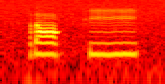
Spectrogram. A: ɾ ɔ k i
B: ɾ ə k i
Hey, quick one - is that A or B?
A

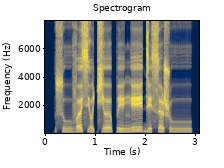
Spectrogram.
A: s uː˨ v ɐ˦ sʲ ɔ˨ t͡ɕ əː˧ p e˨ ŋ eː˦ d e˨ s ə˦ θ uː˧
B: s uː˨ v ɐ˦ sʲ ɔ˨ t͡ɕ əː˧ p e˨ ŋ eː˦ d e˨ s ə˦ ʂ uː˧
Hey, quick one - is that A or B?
B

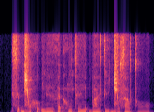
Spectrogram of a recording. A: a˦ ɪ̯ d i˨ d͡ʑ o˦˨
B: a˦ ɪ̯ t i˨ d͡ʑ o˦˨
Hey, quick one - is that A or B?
B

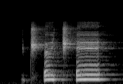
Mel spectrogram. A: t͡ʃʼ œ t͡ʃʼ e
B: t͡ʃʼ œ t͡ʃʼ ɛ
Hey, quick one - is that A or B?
B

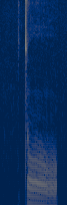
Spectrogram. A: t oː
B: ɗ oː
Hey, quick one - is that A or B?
A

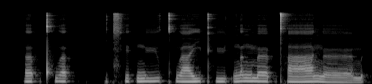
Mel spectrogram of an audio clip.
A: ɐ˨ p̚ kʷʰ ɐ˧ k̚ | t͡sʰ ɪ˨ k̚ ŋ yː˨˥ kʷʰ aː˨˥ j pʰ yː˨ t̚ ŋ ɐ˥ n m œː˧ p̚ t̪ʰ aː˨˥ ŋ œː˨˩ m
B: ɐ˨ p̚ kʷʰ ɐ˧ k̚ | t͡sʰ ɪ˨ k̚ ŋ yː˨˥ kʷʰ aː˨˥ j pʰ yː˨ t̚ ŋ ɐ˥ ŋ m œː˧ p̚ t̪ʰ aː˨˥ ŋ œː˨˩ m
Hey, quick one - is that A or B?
B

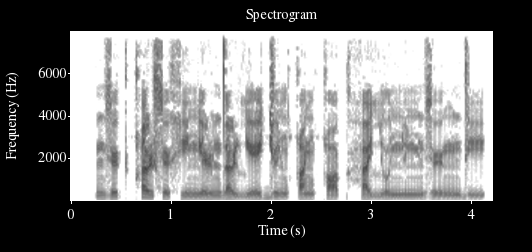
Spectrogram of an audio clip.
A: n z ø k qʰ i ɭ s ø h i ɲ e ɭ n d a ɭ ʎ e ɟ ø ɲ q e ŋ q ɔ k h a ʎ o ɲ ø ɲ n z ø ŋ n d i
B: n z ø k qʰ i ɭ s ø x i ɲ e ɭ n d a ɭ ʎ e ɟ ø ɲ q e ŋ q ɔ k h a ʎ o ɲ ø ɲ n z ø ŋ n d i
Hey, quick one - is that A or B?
B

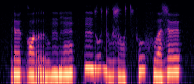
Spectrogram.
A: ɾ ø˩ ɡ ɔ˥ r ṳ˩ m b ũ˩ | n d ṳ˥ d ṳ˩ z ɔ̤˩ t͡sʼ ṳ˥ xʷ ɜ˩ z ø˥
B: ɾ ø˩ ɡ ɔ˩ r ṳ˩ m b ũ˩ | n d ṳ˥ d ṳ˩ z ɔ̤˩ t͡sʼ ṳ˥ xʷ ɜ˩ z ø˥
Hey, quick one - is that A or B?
B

